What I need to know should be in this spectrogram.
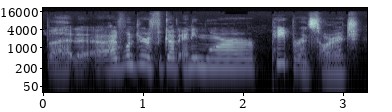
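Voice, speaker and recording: A man voicing an affectionate, teasing femboy monster companion in a soft, breathy, shyly stammering ASMR roleplay. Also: high voice, sing-song, fairly quick, exaggerated voice. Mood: chatty, playful.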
